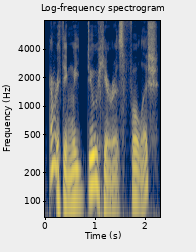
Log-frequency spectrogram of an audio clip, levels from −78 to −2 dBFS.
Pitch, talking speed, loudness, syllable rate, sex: 115 Hz, 155 wpm, -17 LUFS, 5.2 syllables/s, male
